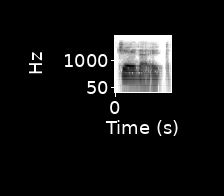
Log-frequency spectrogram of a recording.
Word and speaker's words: jadeite: Jadeite.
